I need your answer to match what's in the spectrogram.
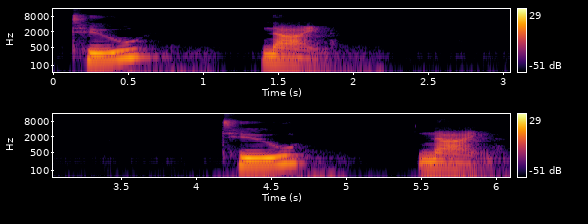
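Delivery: very slow, spaced-out words, voice dropping at the end. Demonstrating how to read the test numbers aloud, one-second pause between numbers. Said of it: "You want about one second in between".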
